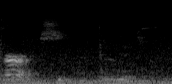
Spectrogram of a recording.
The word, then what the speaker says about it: herbs: If people get sick, they sometimes try herbs. They sometimes try herbs. By the way, herbs in the English language, they don't pronounce the H. It's a little tricky. It's just herb. Herb. It's a silent H.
